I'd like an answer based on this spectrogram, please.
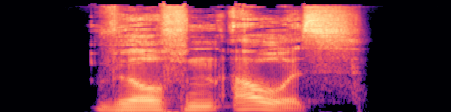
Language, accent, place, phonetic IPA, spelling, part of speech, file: German, Germany, Berlin, [ˌvʏʁfn̩ ˈaʊ̯s], würfen aus, verb, De-würfen aus.ogg
- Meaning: first/third-person plural subjunctive II of auswerfen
